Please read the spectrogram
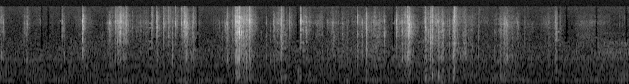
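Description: Faint handling of baseball trading cards: irregular soft clicks and short rustles as cards are slid against a plastic sleeve and shuffled in the hand, with one louder swish partway through.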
